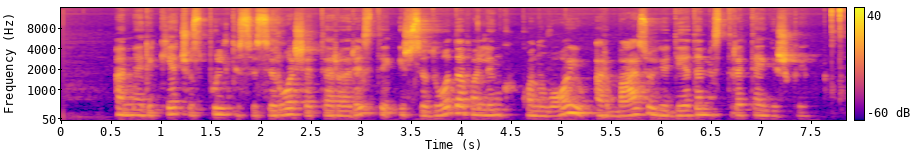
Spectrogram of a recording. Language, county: Lithuanian, Alytus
